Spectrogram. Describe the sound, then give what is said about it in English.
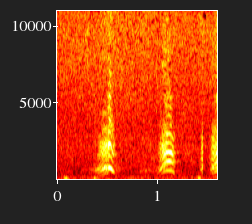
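A dog barks three times in quick succession, short high-pitched yelps with a slightly whiny tone, moderately loud, with no one talking over them. “But that is not his bark.”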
